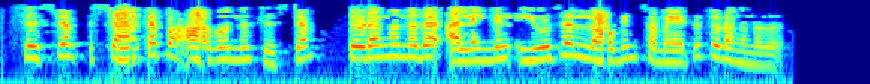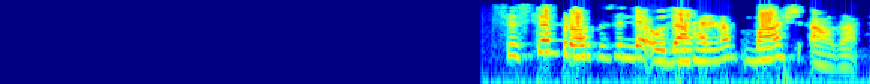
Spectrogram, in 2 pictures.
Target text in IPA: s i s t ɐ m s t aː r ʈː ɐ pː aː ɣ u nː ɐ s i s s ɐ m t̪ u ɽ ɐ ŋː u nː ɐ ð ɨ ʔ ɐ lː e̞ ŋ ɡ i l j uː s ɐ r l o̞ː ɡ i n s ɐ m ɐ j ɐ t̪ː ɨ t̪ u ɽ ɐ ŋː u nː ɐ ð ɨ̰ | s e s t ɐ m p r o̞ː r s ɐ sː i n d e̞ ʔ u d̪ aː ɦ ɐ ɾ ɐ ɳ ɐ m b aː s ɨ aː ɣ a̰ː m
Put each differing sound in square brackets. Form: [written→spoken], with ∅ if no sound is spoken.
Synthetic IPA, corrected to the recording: s i s t ɐ m s t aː r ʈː ɐ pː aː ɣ u nː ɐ s i s [s→t] ɐ m t̪ u ɽ ɐ ŋː u nː ɐ ð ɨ ʔ ɐ lː e̞ ŋ ɡ i l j uː s ɐ r l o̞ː ɡ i n s ɐ m ɐ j ɐ t̪ː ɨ t̪ u ɽ ɐ ŋː u nː ɐ ð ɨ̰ | s [e→i] s t ɐ m p r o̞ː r s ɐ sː i n d e̞ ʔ u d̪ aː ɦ ɐ ɾ ɐ ɳ ɐ m b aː [s→ʂ] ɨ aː ɣ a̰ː m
